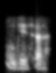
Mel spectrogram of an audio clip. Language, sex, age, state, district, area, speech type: Urdu, male, 18-30, Uttar Pradesh, Saharanpur, urban, conversation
